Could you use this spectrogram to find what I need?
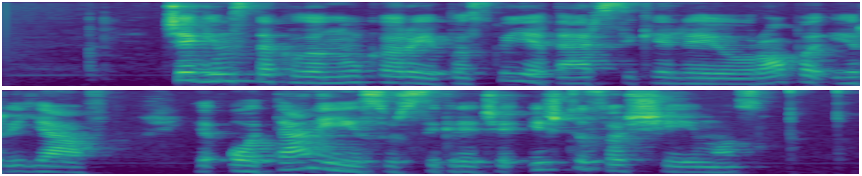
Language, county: Lithuanian, Panevėžys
